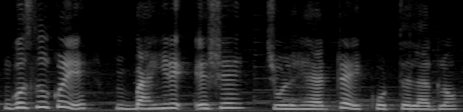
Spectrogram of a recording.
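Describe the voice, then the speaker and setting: Female narrator for a romance audio story, high and smooth over faint music. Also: moderate pace, a little mellow.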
